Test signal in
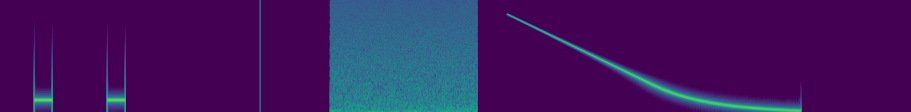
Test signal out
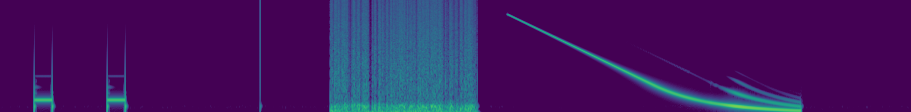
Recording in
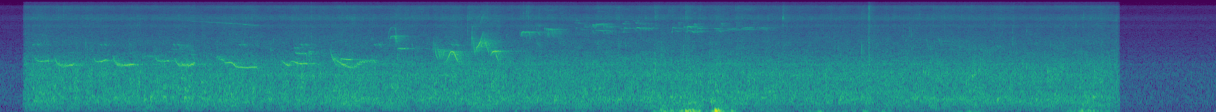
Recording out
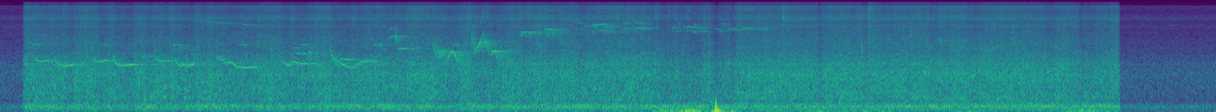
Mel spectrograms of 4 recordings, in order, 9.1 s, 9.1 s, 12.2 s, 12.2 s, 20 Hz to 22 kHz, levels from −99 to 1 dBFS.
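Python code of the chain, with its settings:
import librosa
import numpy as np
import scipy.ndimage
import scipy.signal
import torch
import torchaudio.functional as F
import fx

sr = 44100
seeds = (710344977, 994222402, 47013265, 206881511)

p1 = fx.low_shelf_res(x, sr, hz=300.0, db=8.5, q=3.0)
p2 = fx.over_compress(p1, sr, threshold_db=-32.0, ratio=-1.0)
p3 = p1 + (p2 * 10.0 ** (-1.0 / 20.0))
p4 = fx.transformer_sat(p3, sr, knee_hz=140.0)
y = p4 * 10.0 ** (-7.5 / 20.0)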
